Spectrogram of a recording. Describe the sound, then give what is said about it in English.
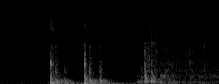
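Three sharp knocks on a car window on a Sunday morning in Slovakia, with a slight pause before the last. No voices, just a faint background hush between the raps. “My knock on the window startled him.”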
